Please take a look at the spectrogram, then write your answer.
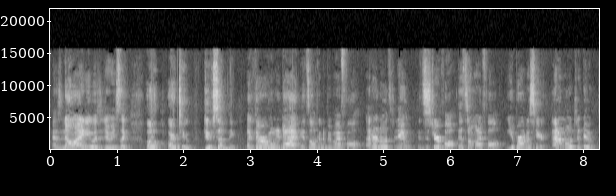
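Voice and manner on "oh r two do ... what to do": very high, frantic mock panic; C-3PO freaking out. Robot begging R2 to do something, hammed-up freak-out. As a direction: babble helplessly in a high panic, shifting blame. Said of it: "C three P O is freaking out".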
